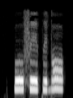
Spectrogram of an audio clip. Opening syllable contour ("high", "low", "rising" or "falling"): low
